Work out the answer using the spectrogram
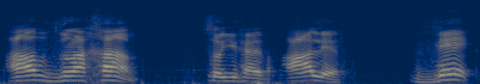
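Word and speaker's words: אברהם: It's Shabbat, but it's Avraham. You need to say it with the V.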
